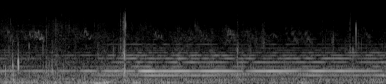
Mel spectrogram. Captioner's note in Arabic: صوت البوق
